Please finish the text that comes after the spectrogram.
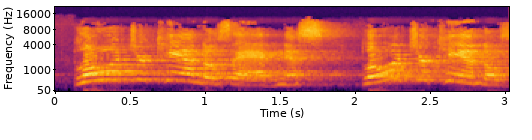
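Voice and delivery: high, insistent call; awkwardly urgent holler; urging. Retold or imitated. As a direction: press them to hurry up. Uneasy owner urging over the sobbing.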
